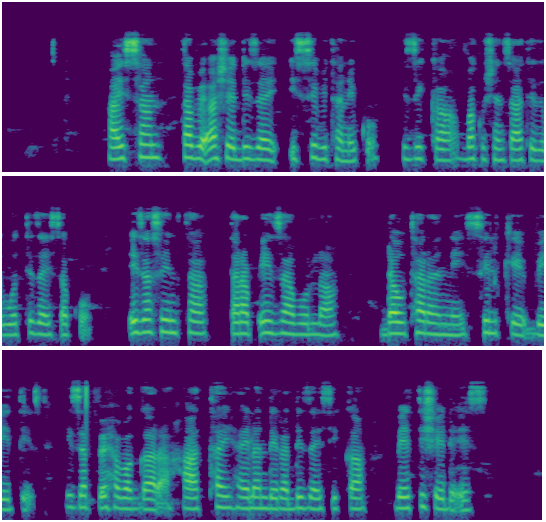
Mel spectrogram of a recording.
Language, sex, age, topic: Gamo, male, 18-24, government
